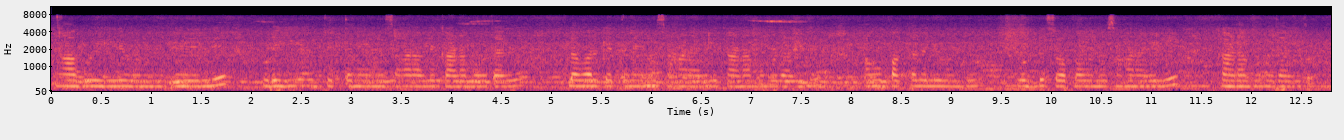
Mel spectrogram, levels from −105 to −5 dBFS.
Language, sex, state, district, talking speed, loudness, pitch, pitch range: Kannada, female, Karnataka, Dharwad, 115 wpm, -29 LUFS, 220 Hz, 210-225 Hz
